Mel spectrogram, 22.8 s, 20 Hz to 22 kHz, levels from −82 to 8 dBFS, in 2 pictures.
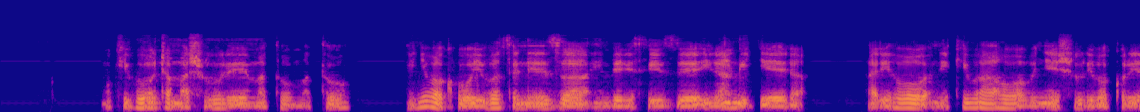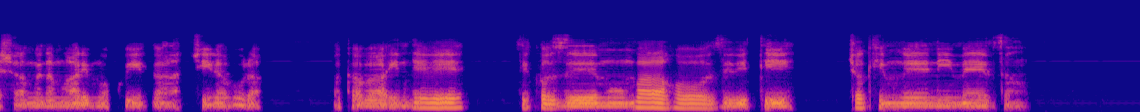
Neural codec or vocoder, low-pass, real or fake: vocoder, 22.05 kHz, 80 mel bands, HiFi-GAN; 7.2 kHz; fake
